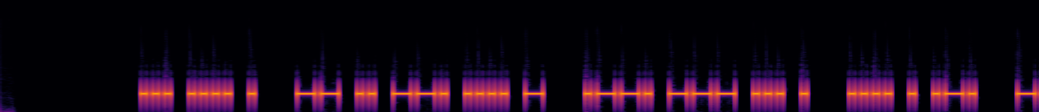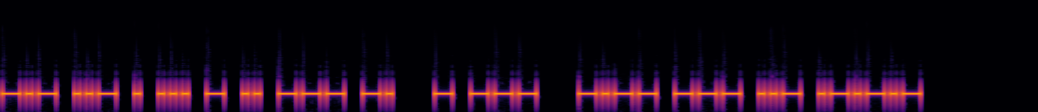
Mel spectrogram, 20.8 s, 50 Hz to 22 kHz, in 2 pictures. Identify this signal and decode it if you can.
Morse code, heard as a keyed tone, about 20 wpm, 700 Hz. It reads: SHE MIGHT POSE HER QUESTION TO YOU.
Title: Sentences from Top 1000 Words - Review Part 2 - 20wpm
